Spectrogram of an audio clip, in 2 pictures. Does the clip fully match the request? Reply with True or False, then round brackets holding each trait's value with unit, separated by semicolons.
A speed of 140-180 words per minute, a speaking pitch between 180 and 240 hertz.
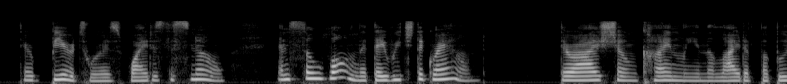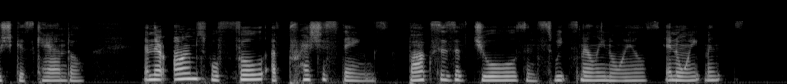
True (165 wpm; 190 Hz)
